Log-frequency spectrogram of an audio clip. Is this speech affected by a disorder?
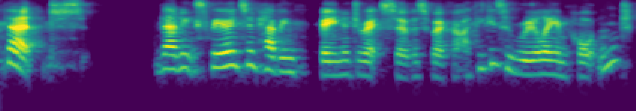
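Yes: cleft palate; spoke differently as child, lots of childhood speech therapy, c for communication skills in primary school.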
